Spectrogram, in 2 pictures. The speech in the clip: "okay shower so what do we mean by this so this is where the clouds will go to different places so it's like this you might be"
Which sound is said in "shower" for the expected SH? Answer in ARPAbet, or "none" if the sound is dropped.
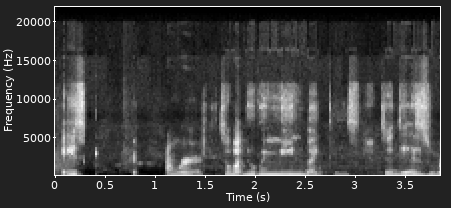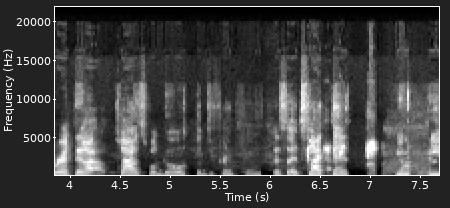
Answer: S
